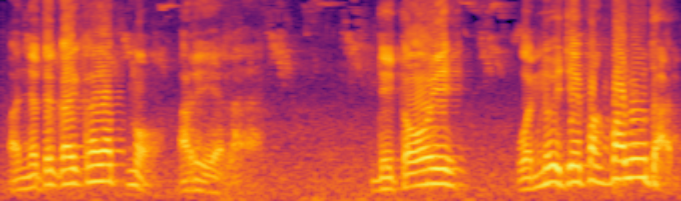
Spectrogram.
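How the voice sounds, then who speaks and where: High-voiced, grumbling companion. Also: male voice, sing-song, unhurried. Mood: grumbling, annoyed. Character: grumbling, irritated male companion. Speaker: voice actor in a radio drama. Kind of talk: Ilocano radio drama acting. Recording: distant microphone with faint background noise.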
